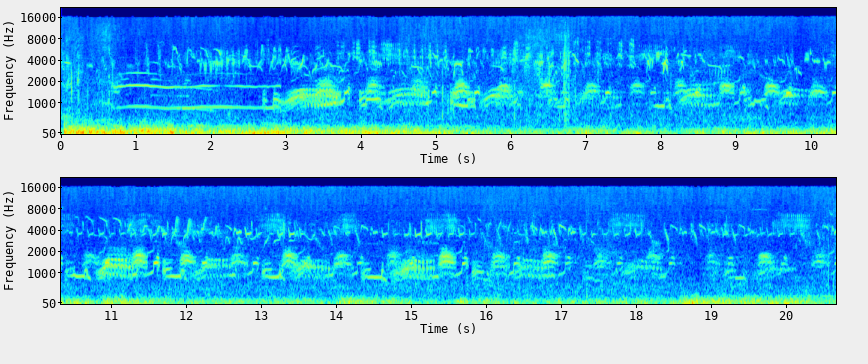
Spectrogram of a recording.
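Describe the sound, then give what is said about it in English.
Odd, unfamiliar bird calls repeat in rapid, warbling bursts over a steady low rumble, some nasal and honking, others drawn-out whistles, continuing through the whole stretch. “Strange calls. Birds that I'm not familiar with.”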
